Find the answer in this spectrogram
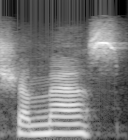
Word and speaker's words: Shammas: Elena has the right pronunciation. It's Shammas, but usually I let people off the hook for that.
